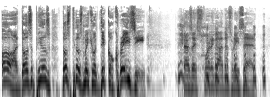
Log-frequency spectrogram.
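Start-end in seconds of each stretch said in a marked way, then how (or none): 0.0-2.9 slow, loud mock Chinese accent; higher hammed-up Chinese shopkeeper accent; Chinese-accented pronouncement, slow and emphatic; imitated Chinese accent. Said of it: "then the Chinese guy said".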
